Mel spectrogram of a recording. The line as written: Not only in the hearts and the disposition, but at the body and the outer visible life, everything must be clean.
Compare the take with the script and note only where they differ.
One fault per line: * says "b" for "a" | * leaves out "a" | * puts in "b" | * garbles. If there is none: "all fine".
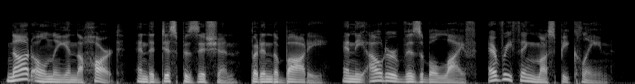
* says "heart" for "hearts"
* says "in" for "at"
